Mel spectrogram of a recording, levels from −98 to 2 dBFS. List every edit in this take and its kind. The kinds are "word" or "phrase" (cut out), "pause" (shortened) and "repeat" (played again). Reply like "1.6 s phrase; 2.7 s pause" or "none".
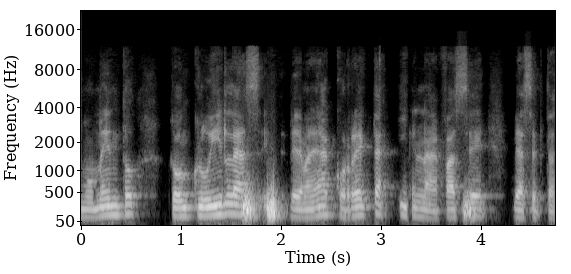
1.8 s word; 3.3 s word

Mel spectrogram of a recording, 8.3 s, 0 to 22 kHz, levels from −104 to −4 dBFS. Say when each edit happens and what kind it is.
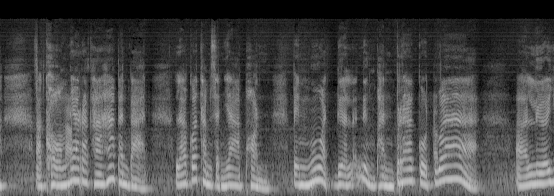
5.9 s phrase

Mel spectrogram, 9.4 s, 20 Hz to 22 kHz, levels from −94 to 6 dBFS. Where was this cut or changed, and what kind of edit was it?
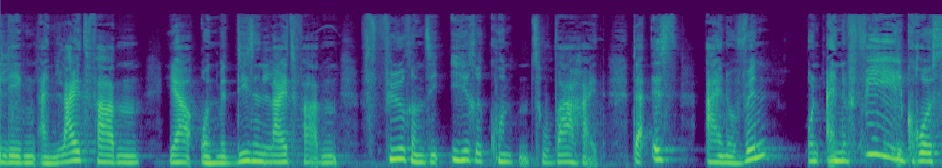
none

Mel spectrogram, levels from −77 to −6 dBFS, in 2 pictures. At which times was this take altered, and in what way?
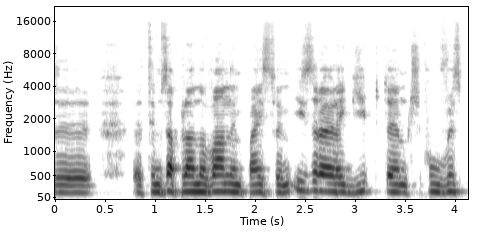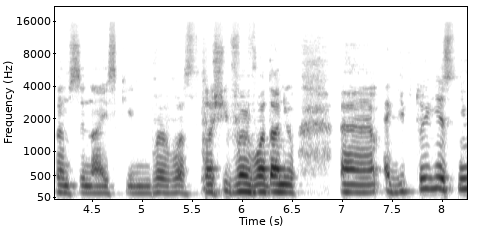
2.8 s word; 3.6 s word; 5.1 s phrase

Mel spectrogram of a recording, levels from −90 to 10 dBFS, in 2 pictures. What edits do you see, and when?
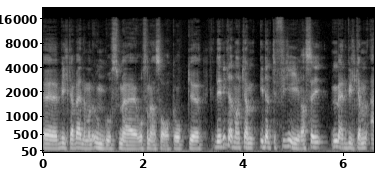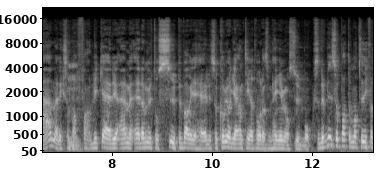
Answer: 3.3 s pause; 5.7 s pause

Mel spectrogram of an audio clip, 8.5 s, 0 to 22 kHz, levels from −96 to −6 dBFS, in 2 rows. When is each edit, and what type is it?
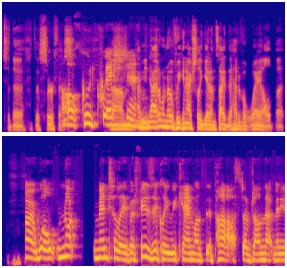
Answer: none

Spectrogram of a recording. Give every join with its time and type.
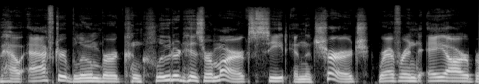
2.6 s phrase

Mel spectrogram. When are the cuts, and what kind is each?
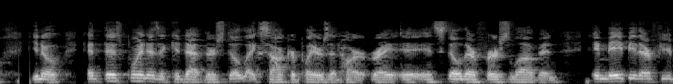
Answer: none

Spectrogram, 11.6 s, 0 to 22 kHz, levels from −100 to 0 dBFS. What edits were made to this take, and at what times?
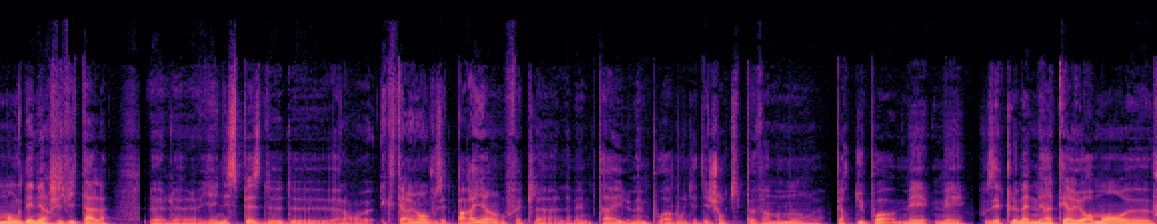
1.4 s pause; 8.3 s pause; 9.7 s pause

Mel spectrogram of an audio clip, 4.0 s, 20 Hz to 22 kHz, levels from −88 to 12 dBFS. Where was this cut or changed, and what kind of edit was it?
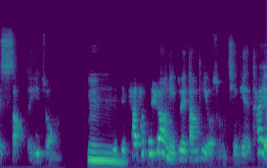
none

